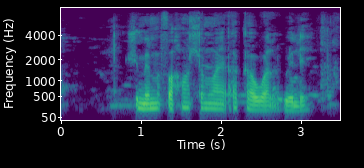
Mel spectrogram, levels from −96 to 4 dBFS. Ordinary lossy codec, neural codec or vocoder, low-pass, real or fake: AAC, 48 kbps; none; 7.2 kHz; real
